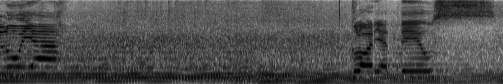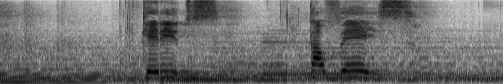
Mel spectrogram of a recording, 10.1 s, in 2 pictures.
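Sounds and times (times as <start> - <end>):
audience applauding: 0.0 - 6.0
speech: 3.5 - 4.6, 6.5 - 7.3, 8.2 - 9.0.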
